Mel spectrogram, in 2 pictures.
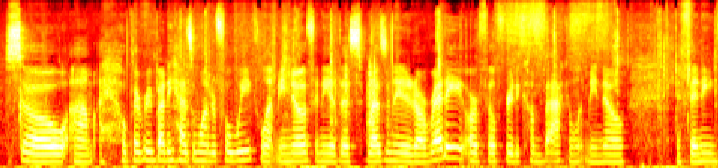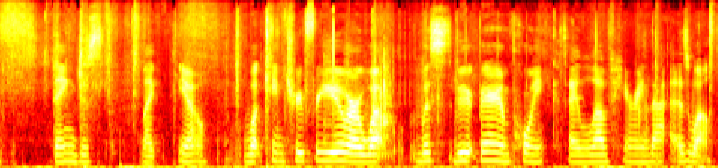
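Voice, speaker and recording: A woman's voice: lowish voice, level tone, normal speed, a little mellow, slight background noise, rough recording. A woman giving a casual pick-a-card tarot reading, chatty and reassuring, her voice congested and cracking from sinus trouble. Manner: chatty and reassuring, loose with many fillers. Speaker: tarot reader.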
